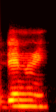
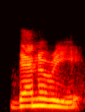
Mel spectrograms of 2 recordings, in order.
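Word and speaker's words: Dennery: i was born we were called then eureka daenery you have to spell can you spell that for me then generally d-e-n-n-e-r-y daenery saint lucia yeah yeah okay great so is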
